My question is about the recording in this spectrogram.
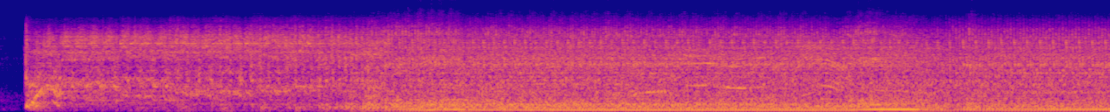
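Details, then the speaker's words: Diesel dozer started after injection pump work, a new filter and a fuel treatment: it catches instantly and holds a steady, slightly clattery idle with an even beat. It has always been a little smoky and noisy; it sounds like it used to. Normal start and idle. "I'm not saying she's like a kid, but she sounds like she used to before. It's uh it's always been a little smoky and a little noisy, but she's a running outside without getting stuck."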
